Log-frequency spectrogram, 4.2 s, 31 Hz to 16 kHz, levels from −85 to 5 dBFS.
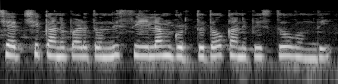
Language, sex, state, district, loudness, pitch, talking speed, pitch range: Telugu, female, Telangana, Mahabubabad, -17 LUFS, 240 Hz, 85 wpm, 230-250 Hz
